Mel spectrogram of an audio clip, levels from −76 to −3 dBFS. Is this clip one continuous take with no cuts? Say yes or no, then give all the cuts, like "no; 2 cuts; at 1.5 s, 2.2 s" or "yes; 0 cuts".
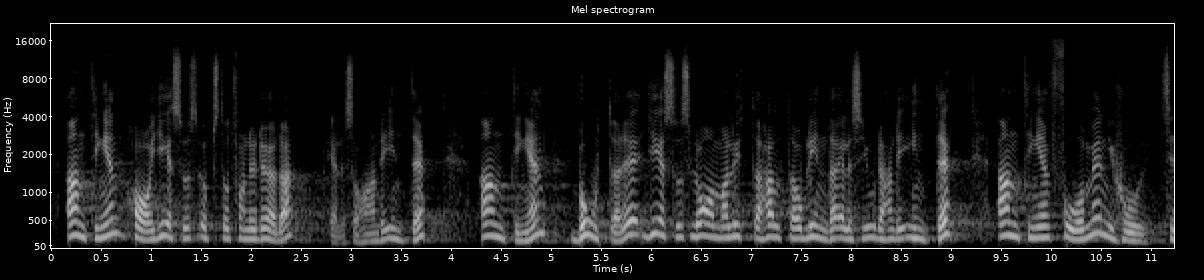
yes; 0 cuts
